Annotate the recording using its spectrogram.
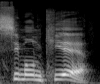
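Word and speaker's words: Simon Kjær: i messed up simon chair i think it's simon kier oh okay there you go just so eloquent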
